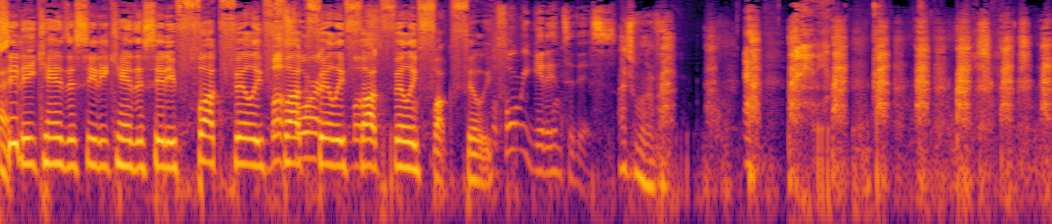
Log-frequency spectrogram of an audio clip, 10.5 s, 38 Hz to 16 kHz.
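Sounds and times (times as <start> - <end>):
speech: 0.0 - 9.1
dog panting rapidly: 6.5 - 10.5.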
